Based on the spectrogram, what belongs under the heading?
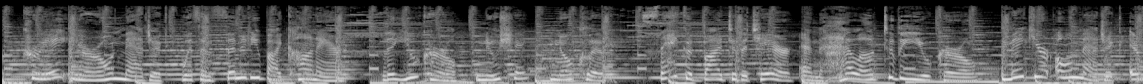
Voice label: English Comercial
